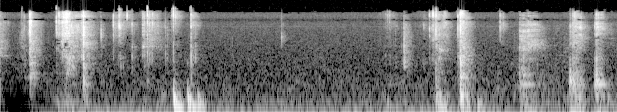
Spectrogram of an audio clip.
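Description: Plastic icing piping bags crinkling and rustling as they are picked up and handled, in two spells of quick crackles, the first just after the start and the second from about four seconds in.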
